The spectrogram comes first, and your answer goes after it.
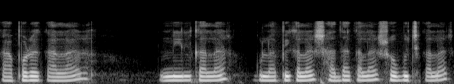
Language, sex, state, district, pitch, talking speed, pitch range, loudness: Bengali, female, Assam, Hailakandi, 190 Hz, 145 wpm, 185-200 Hz, -14 LUFS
